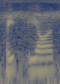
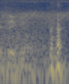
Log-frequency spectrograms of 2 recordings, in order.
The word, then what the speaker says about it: Tapion: I pronounce this Tape Eon. Tape Eon. Yeah, I'll just say Tapion. It's kind of over.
